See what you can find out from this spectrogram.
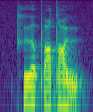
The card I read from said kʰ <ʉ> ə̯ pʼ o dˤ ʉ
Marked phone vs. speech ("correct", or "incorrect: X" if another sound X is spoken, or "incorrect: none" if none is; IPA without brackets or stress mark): correct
